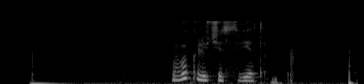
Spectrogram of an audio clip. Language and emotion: Russian, neutral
